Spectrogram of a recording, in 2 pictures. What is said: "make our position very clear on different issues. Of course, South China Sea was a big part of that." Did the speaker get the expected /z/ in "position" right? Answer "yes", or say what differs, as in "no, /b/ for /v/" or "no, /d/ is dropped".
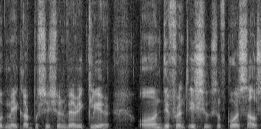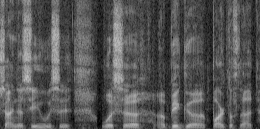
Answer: no, /s/ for /z/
